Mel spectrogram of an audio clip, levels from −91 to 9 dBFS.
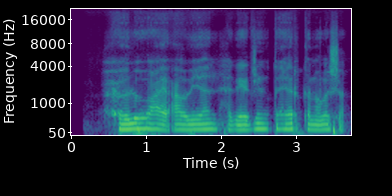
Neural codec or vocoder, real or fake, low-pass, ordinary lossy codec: codec, 44.1 kHz, 2.6 kbps, SNAC; fake; none; none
